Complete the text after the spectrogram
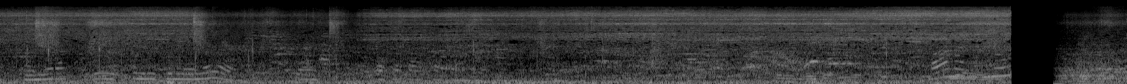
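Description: A crowd of men and women chatters nearby outdoors.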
